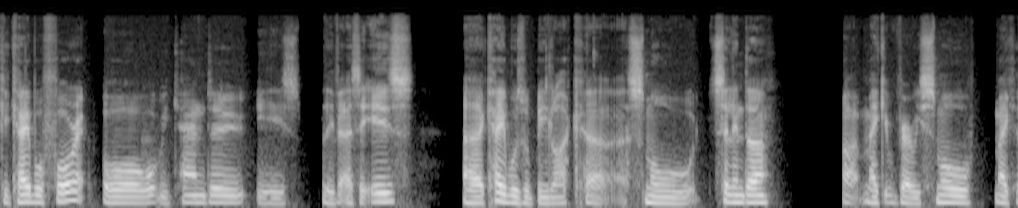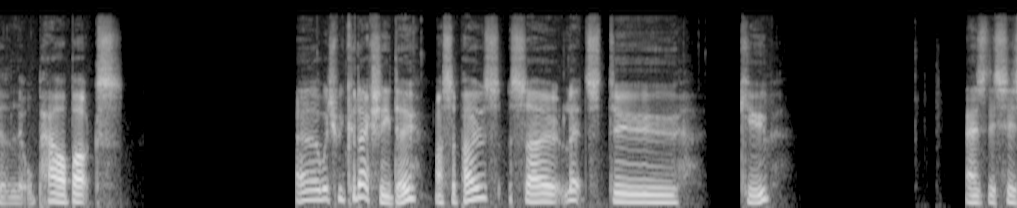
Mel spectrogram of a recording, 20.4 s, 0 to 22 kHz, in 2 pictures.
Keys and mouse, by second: 6.0-8.2 drag, 12.3-13.3 middle drag, 14.4-17.2 drag, 18.2-18.6 middle drag, 19.3 space.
